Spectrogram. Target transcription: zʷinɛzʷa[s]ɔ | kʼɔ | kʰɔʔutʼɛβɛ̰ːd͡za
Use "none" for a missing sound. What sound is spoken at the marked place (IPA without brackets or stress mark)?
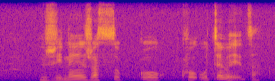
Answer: s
